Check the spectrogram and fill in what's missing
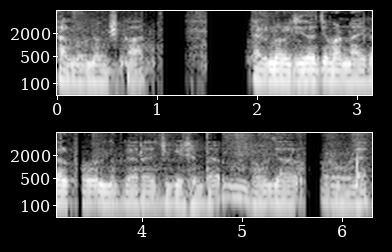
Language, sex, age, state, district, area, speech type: Dogri, male, 30-45, Jammu and Kashmir, Reasi, urban, spontaneous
